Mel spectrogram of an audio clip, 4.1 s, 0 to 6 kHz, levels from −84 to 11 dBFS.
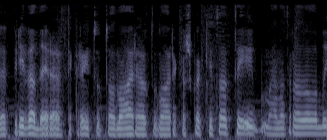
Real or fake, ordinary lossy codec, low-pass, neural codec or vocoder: real; MP3, 24 kbps; 5.4 kHz; none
